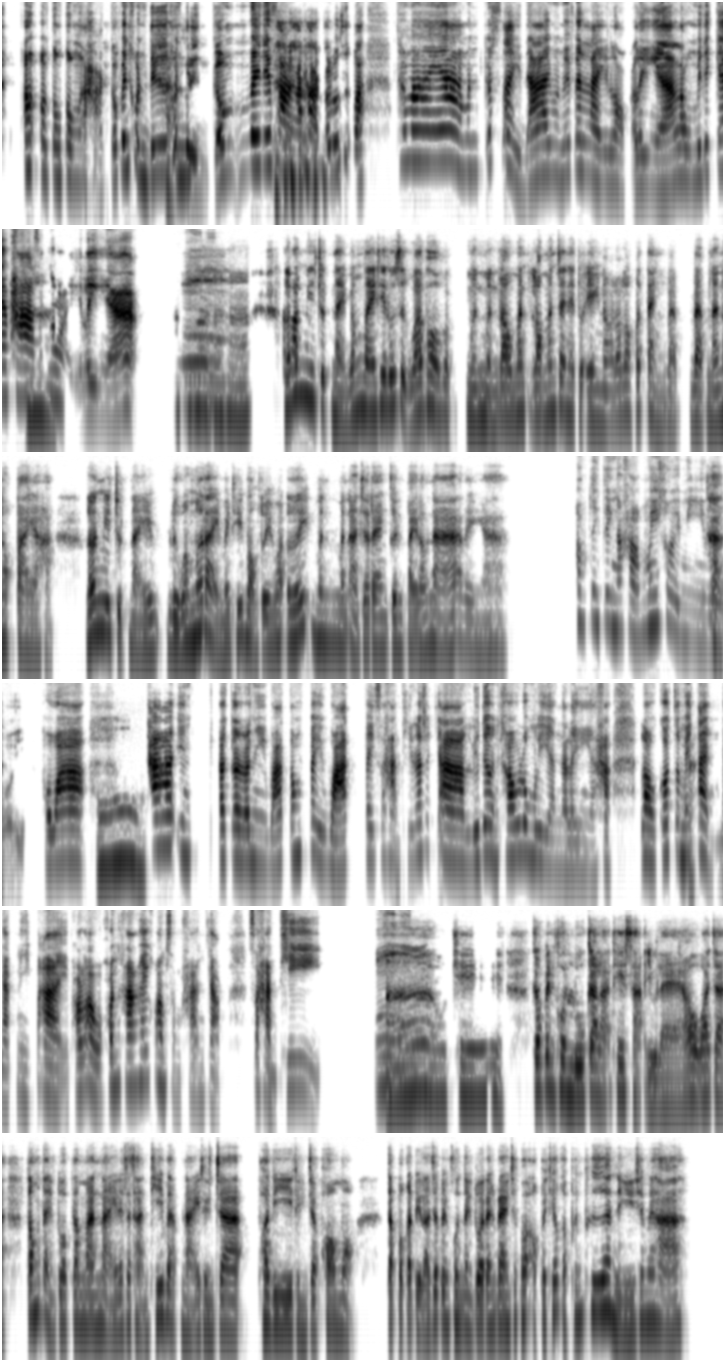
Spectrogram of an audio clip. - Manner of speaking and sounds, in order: chuckle; put-on voice: "ทำไมอะ"; tapping
- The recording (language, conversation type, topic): Thai, podcast, สไตล์การแต่งตัวที่ทำให้คุณรู้สึกว่าเป็นตัวเองเป็นแบบไหน?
